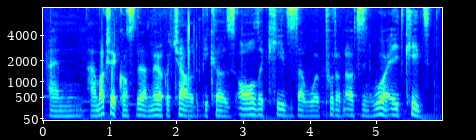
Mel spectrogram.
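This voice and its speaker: A Ugandan man around thirty, hosting a podcast and casually telling his own life story in an unhurried way with pauses and fillers. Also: fairly low pitch, darkish tone. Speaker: podcast host.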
